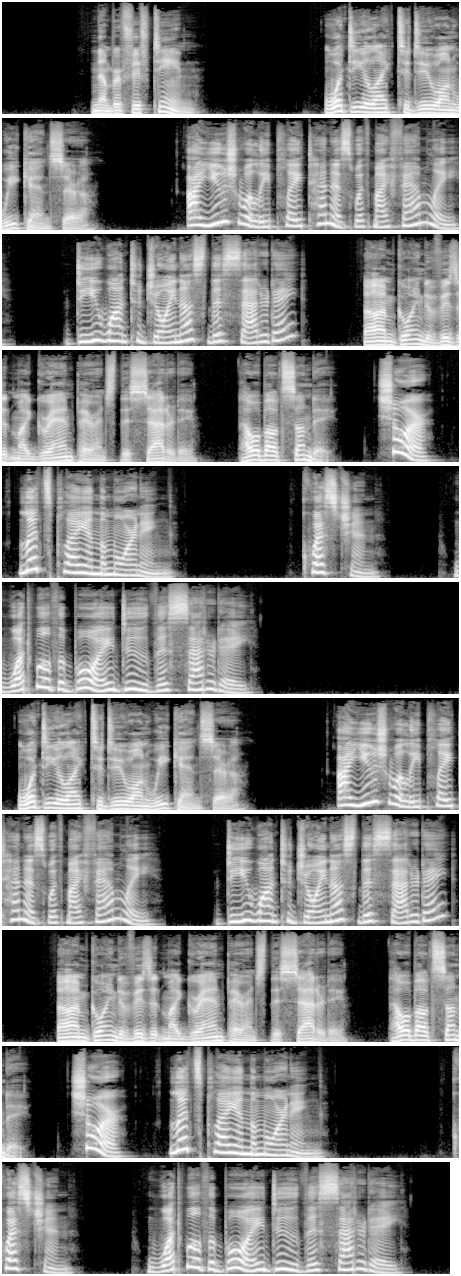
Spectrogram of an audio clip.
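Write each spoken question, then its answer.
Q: What will the boy do this Saturday?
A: Visit his grandparents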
